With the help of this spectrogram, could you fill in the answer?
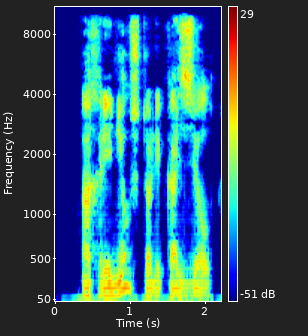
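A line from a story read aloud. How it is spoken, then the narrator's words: Muttering. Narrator (Russian): пробормотал Лёлик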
